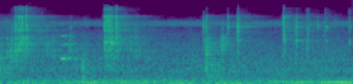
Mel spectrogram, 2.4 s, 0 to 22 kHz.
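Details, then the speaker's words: 4WD first-generation GMC S15 Jimmy/Chevy S10 front brake job with squeaky brakes: short metal-on-metal scraping squeaks as the caliper is pushed by hand. Dry caliper slide pin that should slide freely. "can hear by the metal on metal squeak so the idea i'm sure you already know but the brake caliper is supposed to be able to slide on this thing and center itself"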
